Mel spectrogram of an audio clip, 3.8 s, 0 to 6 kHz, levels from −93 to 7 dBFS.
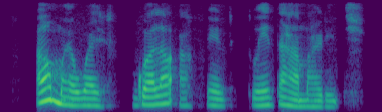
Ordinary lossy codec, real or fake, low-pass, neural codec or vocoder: none; real; 5.4 kHz; none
